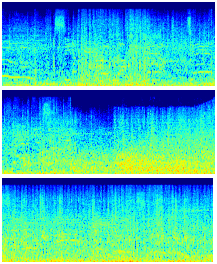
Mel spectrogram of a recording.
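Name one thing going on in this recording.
A rifle fires rapid bursts of gunshots.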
